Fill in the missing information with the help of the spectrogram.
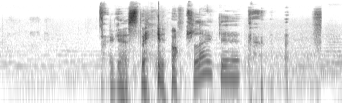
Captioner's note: chuckling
